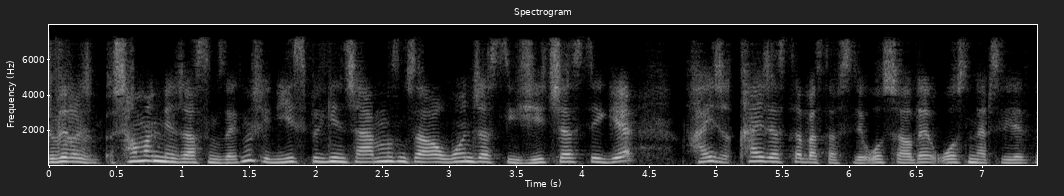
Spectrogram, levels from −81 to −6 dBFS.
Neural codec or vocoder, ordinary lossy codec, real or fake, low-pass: codec, 16 kHz, 0.7 kbps, FocalCodec; AAC, 32 kbps; fake; 7.2 kHz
